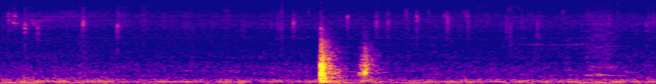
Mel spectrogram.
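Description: Flour hits hot grease and oil in a pan for gravy with a soft, steady sizzle, broken by a couple of sharp knocks from a utensil partway through.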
